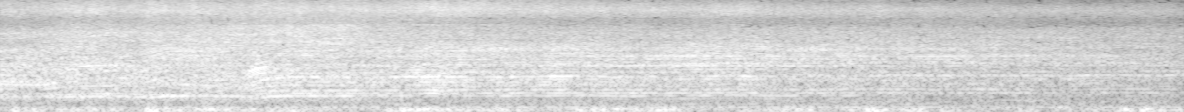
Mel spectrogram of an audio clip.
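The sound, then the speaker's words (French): The loud, continuous engine roar of nine outboard motorboats at the start of a live race. It forms a dense, steady drone with a slight rumble that holds at a strong level throughout. “ce que vous venez d'entendre, c'était le départ d'une course de hors-bord en direct.”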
